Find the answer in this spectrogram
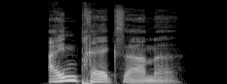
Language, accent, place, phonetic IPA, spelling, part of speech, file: German, Germany, Berlin, [ˈaɪ̯nˌpʁɛːkzaːmə], einprägsame, adjective, De-einprägsame.ogg
- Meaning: inflection of einprägsam: 1. strong/mixed nominative/accusative feminine singular 2. strong nominative/accusative plural 3. weak nominative all-gender singular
